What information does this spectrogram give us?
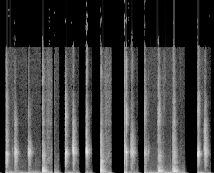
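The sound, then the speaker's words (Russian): A rhythmic pattern of sharp, crisp clicks made by hand as body percussion, a dozen or so over four seconds with short gaps between groups, each bright and snappy with no one talking. “Там щелчки – это третий тембр.”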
